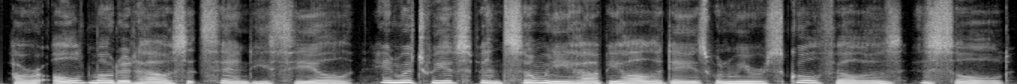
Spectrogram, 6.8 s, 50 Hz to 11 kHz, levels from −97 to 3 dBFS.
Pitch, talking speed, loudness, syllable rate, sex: 210 Hz, 185 wpm, -15 LUFS, 5.1 syllables/s, female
